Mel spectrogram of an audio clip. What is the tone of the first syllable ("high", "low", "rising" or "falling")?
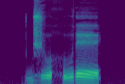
low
